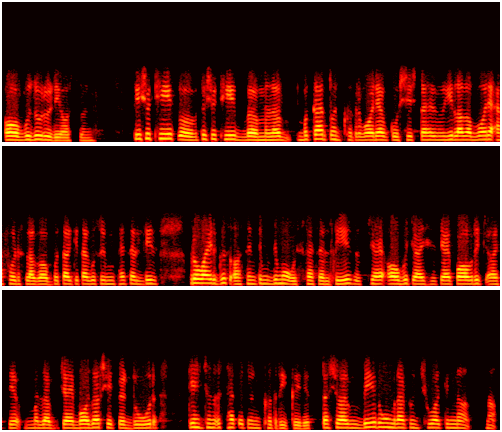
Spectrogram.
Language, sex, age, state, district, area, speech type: Kashmiri, female, 18-30, Jammu and Kashmir, Anantnag, rural, conversation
